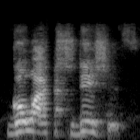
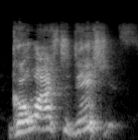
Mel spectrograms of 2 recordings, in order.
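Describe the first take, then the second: First: The request sounds light and friendly. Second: The request sounds sharp and harsh. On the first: This is how the speaker meant it. "That's how I said it in my head" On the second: This is how the listener heard it. "but it was received as"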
